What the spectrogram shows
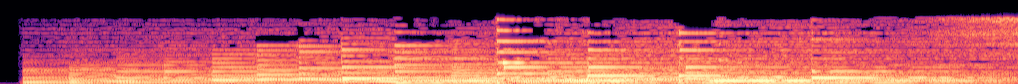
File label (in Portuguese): Cumprimentos pelo Casamento Masculino, Telemensagens; Otimismo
